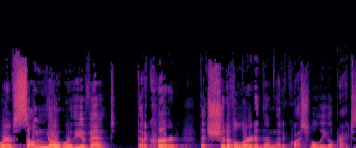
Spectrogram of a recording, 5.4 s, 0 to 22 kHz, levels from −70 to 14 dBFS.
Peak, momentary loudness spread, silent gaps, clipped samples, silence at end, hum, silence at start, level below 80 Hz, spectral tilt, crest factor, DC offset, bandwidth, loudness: -4 dBFS; 11 LU; none; under 0.1%; 0 s; none; 0 s; -52 dBFS; -4 dB/octave; 12 dB; under 0.1%; 15 kHz; -16 LUFS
